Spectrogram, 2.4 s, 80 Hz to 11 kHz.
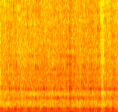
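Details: C4 Corvette V8 revved after head gaskets and a valve job, front cats deleted with a 2.5-inch Y pipe and Cherry Bomb glasspacks: irregular exhaust pops and clatter. Owner suspects a too-tight rocker arm holding a valve open.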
